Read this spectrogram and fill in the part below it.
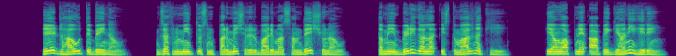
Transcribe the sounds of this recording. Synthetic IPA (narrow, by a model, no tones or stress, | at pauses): ɦeɖʱaːut̪ebeːinaːu | d͡ʒɐkʰənmĩt̪ʊsnpɐɾmeːʃɾeɾebaːɾemãsɐ̃nd̪eːsːʊñaːu | t̪ɐmĩbeːɽiɡɐlːãʔɪst̪emaːlnɐkɪi | kiɦãũɐpɽeʔaːpeɡjaːniɦeːɾẽːĩ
